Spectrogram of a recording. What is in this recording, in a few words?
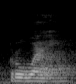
"Traditional Basket", Nalik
